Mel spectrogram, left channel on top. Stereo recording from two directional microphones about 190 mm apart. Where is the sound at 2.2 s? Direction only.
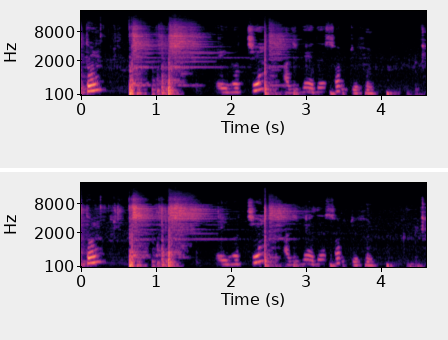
10° left (ahead or behind).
